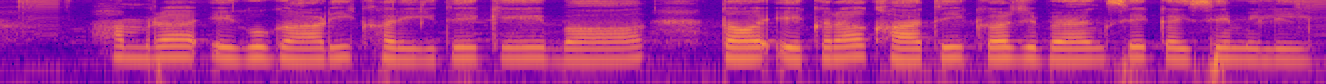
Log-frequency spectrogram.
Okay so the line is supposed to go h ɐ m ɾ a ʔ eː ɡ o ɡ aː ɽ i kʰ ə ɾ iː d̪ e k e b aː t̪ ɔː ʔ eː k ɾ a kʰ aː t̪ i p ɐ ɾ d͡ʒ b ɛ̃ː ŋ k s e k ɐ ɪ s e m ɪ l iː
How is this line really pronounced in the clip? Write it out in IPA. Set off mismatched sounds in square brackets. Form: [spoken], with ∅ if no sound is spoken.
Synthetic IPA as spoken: h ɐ m ɾ a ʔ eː ɡ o ɡ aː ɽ i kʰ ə ɾ iː d̪ e k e b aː t̪ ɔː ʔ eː k ɾ a kʰ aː t̪ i [k] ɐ ɾ d͡ʒ b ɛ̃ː ŋ k s e k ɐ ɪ s e m ɪ l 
